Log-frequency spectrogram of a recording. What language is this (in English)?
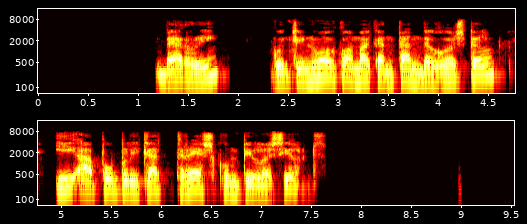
Catalan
